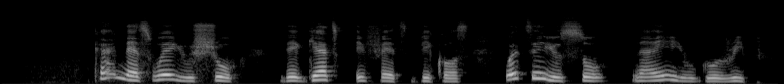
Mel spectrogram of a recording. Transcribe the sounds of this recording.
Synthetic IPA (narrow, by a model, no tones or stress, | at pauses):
kãɪ̃ndnɛswejuʃo | deɡɛt | ifɛtbikʰɔs | wetĩnjuso | naimjuɡoɹip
